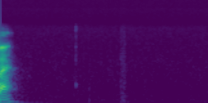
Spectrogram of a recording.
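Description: The last syllable of a spoken question, cut off right at the start, then dead silence.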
